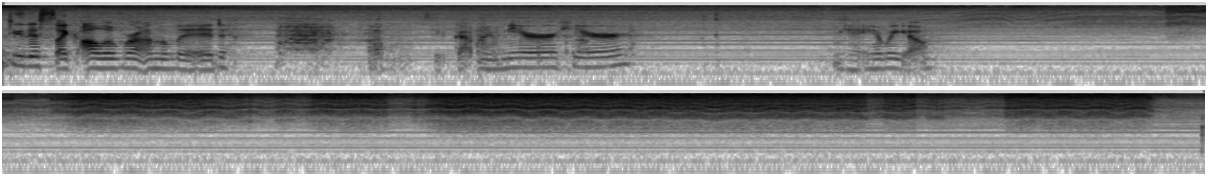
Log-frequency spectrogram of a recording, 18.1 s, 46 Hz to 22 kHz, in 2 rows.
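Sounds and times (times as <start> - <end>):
compressor hum: 0.0 - 8.6
airbrush hissing spray: 2.1 - 4.5, 8.7 - 17.7.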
